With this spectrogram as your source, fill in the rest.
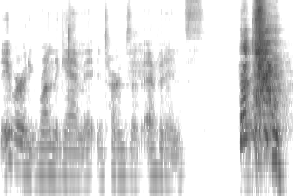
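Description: A single sharp sneeze bursts out after a stretch of continuous conversational talk, loud and close, ending the clip after a brief pause.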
